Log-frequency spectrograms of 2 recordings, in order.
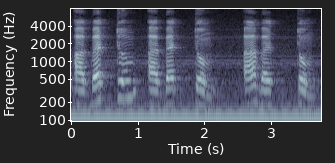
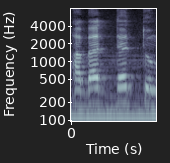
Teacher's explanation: the sakin letter is not read and the mutaharrik letter is joined with the mushadda letter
